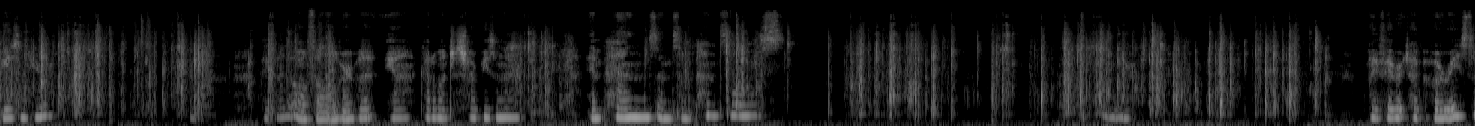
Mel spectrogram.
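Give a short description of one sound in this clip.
Pencils rattle and clatter in a plastic caddy.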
